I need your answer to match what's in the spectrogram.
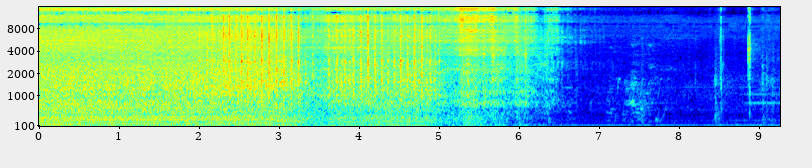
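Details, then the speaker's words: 1959 Ford Fairlane V8 at first start: it fires and runs briefly with a quick steady slapping, about four beats a second, from a very loose power steering belt flopping against the fan; the belt will be tightened. "We'll tighten it up and we'll fire it up again. But yeah, it was just the belt flopping up against the fan there."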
